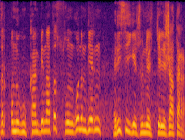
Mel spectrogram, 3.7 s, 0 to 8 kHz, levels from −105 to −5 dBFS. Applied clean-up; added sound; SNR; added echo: none; none; none; none.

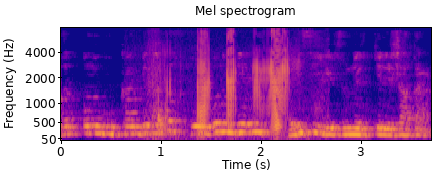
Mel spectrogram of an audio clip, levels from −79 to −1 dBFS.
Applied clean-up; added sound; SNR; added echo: none; Fart; 4 dB; reverberation time 0.6 s.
